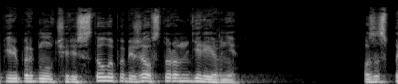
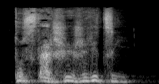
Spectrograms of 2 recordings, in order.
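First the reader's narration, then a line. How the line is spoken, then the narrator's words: Hissed. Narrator (Russian): прошипел Озас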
